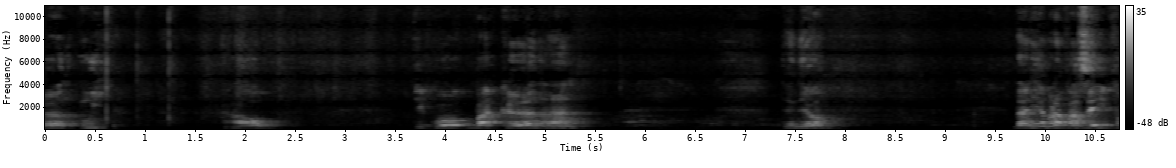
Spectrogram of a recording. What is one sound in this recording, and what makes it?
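A middle-aged man speaks calmly close by, in short bursts with pauses.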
